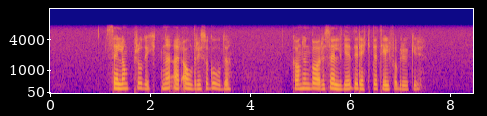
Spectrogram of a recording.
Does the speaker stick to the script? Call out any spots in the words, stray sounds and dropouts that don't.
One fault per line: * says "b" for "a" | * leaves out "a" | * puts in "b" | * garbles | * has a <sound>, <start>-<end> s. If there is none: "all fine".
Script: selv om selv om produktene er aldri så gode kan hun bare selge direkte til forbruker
* leaves out "selv om"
